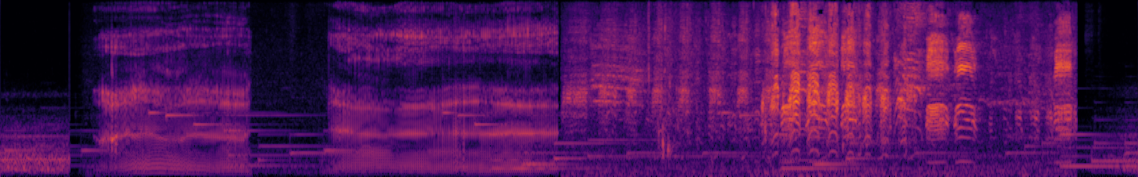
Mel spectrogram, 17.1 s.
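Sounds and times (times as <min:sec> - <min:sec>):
shelducks honking: 0:08.4 - 0:16.2.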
